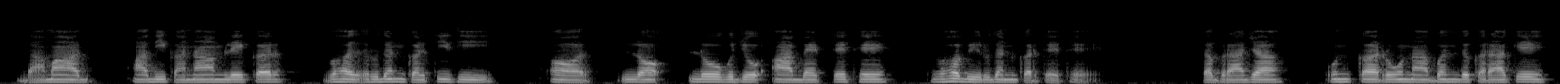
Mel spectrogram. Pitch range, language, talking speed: 110-120 Hz, Hindi, 110 wpm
